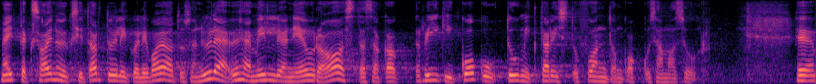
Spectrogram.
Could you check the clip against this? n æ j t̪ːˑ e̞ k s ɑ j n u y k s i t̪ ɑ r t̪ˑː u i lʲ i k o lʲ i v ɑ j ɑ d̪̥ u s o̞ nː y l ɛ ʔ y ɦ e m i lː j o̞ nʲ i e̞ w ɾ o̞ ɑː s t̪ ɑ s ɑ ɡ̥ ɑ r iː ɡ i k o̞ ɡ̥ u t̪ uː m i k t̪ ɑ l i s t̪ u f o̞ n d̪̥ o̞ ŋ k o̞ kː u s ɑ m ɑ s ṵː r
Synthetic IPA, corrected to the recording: n æ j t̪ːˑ e̞ k s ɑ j n u y k s i t̪ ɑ r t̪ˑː u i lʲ i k o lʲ i v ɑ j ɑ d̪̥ u s o̞ n y l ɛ ʔ y ɦ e m i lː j o̞ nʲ i e̞ w ɾ o̞ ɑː s t̪ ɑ s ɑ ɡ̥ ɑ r iː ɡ i k o̞ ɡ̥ u t̪ uː m i k t̪ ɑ ɾ i s t̪ u f o̞ n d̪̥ o̞ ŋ k o̞ kː u s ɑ m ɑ s ṵː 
